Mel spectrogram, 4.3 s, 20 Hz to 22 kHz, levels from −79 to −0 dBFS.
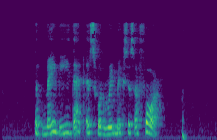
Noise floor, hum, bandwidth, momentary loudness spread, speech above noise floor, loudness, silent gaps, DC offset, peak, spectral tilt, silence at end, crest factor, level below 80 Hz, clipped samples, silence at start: -64 dBFS; none; 11.5 kHz; 18 LU; 40 dB; -24 LUFS; none; under 0.1%; -6 dBFS; -4.5 dB/octave; 0.6 s; 20 dB; -58 dBFS; under 0.1%; 0.7 s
